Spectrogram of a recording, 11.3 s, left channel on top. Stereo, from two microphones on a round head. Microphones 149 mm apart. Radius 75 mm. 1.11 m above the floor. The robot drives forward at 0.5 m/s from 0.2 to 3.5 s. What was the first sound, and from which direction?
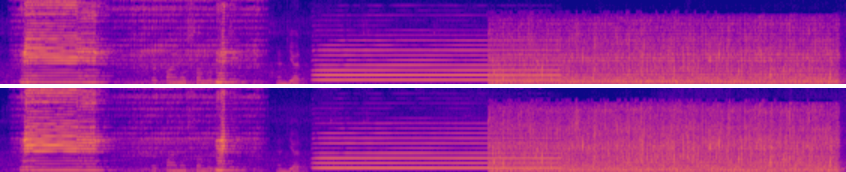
A car horn, 25° right (ahead or behind).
